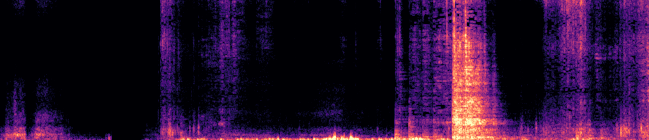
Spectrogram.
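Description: A thin painted sheet-metal panel being picked up and handled on a wooden table, scraping and rattling irregularly, with the sharpest clatters about four to five seconds in.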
